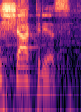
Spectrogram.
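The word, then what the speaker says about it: Kshatriyas: nós temos os chakras neo escrito khachatryan mas se pronuncia xátrias são os guerreiros os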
